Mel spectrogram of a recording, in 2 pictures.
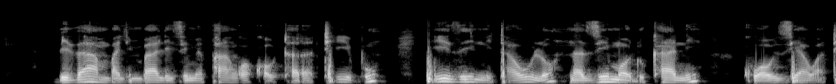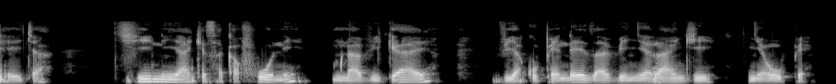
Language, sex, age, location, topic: Swahili, male, 18-24, Mombasa, government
